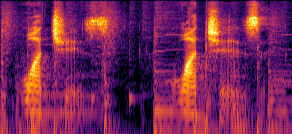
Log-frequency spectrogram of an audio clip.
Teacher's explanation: en la conclusión tienes ES, pero en la pronunciación tienes schwa Z. ¿Ok? La primera sílaba es la que lleva la fuerza de voz, contando de izquierda a derecha.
